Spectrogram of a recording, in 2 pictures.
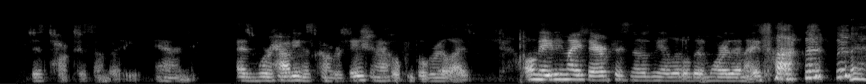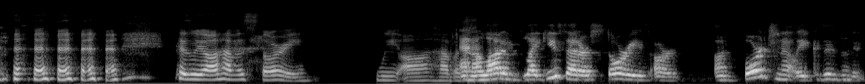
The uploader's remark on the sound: Unfortunately, the audio is poor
